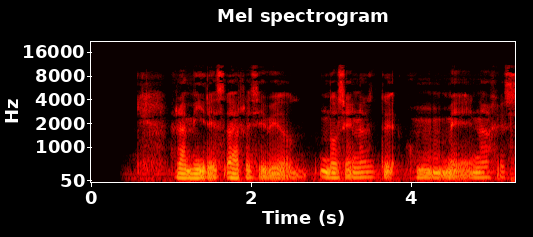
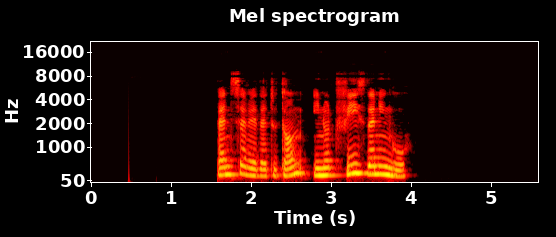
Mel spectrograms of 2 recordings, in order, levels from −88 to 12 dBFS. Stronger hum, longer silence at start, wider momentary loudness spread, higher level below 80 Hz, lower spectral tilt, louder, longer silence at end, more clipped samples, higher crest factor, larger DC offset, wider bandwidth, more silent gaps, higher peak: neither; second, 0.6 s vs 1.6 s; first, 13 LU vs 6 LU; first, -56 dBFS vs -72 dBFS; about the same, -6.5 dB/octave vs -5.5 dB/octave; second, -31 LUFS vs -21 LUFS; second, 0 s vs 1.65 s; neither; about the same, 18 dB vs 16 dB; neither; first, 11.5 kHz vs 9.2 kHz; neither; second, -14 dBFS vs -8 dBFS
